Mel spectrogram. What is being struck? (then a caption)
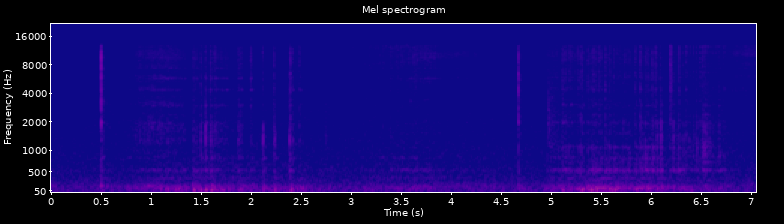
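Metal finger labyrinth plate traced with a wooden stick. A thin wooden stick traces the raised grooved paths of a flat, round, silver metal finger labyrinth plate, about palm-to-hand size, lying on white cloth. Soft, quiet scraping and light clicking taps rise and fall in two stretches. Two sharp, brighter ticks stand out, one near the start and one past the midpoint.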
